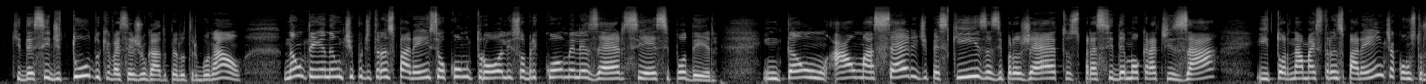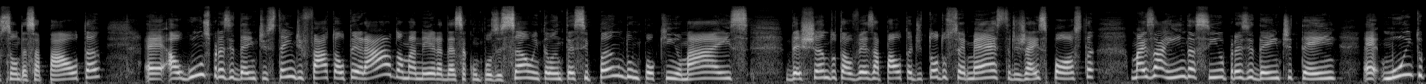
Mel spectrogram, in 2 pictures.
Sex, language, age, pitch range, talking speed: female, Portuguese, 20-39, 260-330 Hz, 155 wpm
